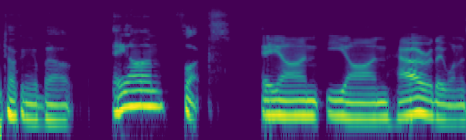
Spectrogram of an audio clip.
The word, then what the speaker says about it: Aeon: of time you would it is EO n but this is a on this yeah this is literally spelled with the AE blend thing like Aether the a is silent yeah I don't know I think AE is hasn't make e sound on is her last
